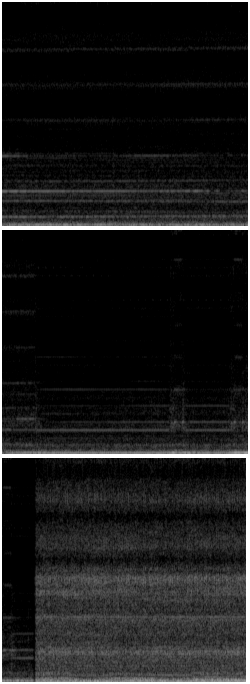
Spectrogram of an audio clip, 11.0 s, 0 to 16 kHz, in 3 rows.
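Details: Dagoma Magis 3D printer running: a loud, heavy low hum and steady high whining tones, extremely louder than normal.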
